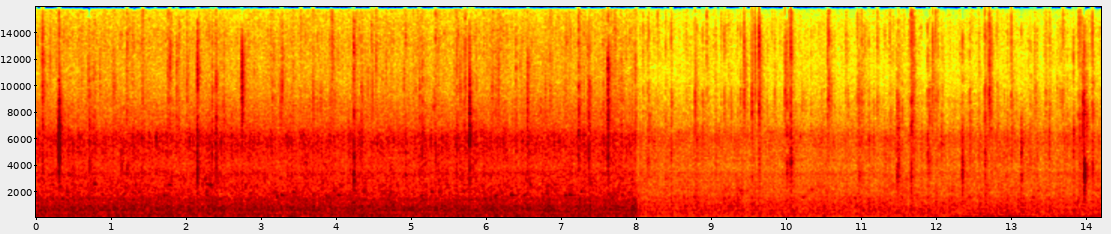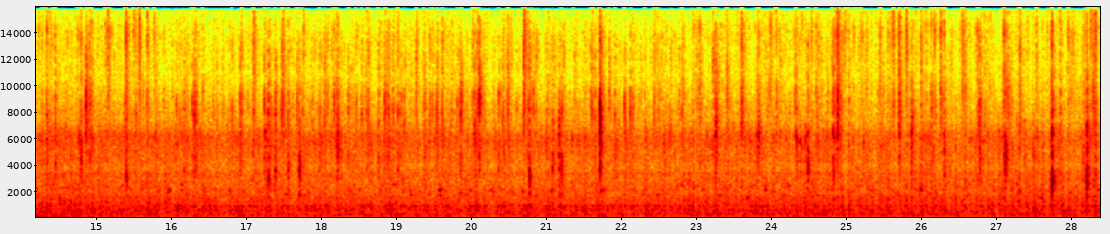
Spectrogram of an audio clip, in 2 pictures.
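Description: Rain falling steadily, with individual drops ticking here and there. About eight seconds in it turns to a quieter, lighter rain.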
